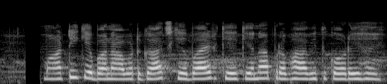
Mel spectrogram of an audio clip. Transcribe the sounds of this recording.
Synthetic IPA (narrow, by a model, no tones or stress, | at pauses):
maʈikebənawəʈɡat͡ʃkebaɪɽkekenapɾəbʱaʋit̪kɔɾeɦɛː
